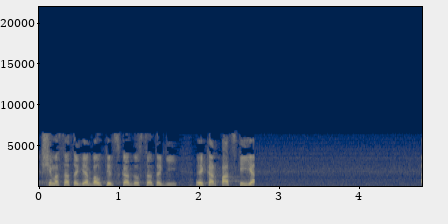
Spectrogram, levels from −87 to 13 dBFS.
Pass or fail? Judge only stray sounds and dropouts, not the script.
pass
